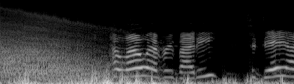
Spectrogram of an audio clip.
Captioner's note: whooshing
